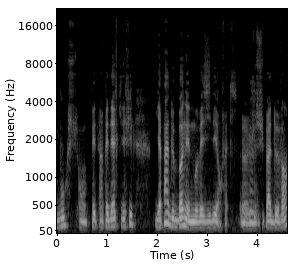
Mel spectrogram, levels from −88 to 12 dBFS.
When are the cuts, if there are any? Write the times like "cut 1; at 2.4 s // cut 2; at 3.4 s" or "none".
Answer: cut 1; at 1.9 s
